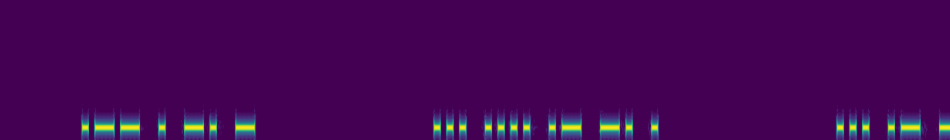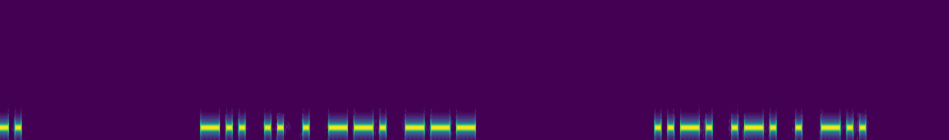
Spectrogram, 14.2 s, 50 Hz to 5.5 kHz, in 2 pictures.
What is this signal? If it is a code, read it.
Morse code, heard as a keyed tone, about 25 wpm, 550 Hz. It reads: WENT SHANE SAN DIEGO FRED
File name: Ultimate Word List / 25WPM Ultimate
